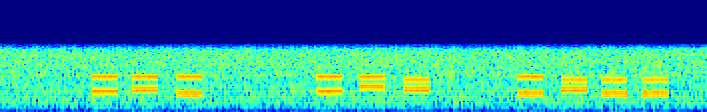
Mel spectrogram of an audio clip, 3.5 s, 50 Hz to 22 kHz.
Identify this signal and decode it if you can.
DTMF, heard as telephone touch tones, dialled by hand, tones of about 130 ms, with phone line noise. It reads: 582 507 2711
